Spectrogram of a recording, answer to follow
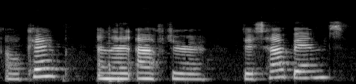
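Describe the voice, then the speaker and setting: A woman hosts a coding tutorial and explains each click as she goes. She talks unhurriedly in a high voice and often stops to correct herself. The recording sounds a little dull and lo-fi. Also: slow, bright, forceful tone. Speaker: channel host teaching coding.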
